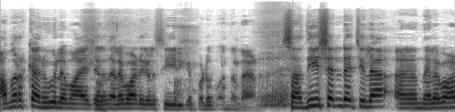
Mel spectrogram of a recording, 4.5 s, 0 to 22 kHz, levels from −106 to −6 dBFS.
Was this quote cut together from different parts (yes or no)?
yes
